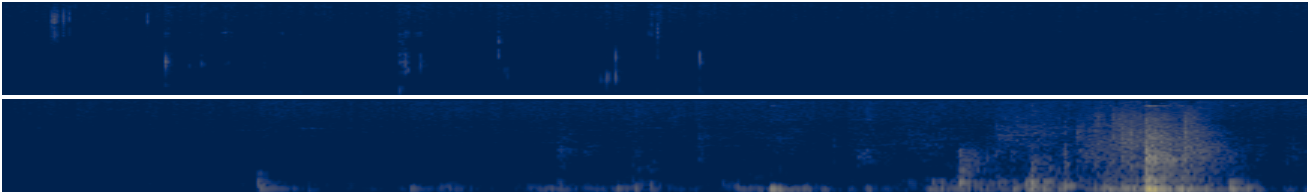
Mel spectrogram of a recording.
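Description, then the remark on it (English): After a long quiet stretch, a chair creaks and knocks in irregular bursts, growing busier and louder toward the end with one sharp, strained creak. “Oh, those are my chair. God, I got to get a new table.”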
